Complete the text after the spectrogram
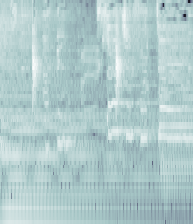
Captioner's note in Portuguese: Mais conversa no fundo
